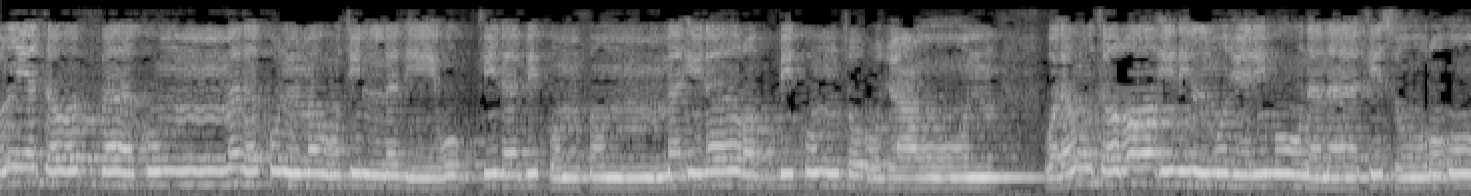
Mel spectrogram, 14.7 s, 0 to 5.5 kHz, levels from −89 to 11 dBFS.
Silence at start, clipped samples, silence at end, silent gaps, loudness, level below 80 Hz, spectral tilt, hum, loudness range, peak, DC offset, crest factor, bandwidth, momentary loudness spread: 0 s; under 0.1%; 0 s; none; -15 LUFS; -50 dBFS; -8 dB/octave; none; 2 LU; -2 dBFS; under 0.1%; 12 dB; 4.9 kHz; 5 LU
